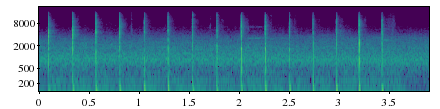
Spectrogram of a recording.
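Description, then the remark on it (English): Steady clapping for a game-saving catch in Kenny Rogers' perfect game, about fifteen sharp, crisp claps at an even quick pace with a low hum beneath, no voices. “We all can clap for it.”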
